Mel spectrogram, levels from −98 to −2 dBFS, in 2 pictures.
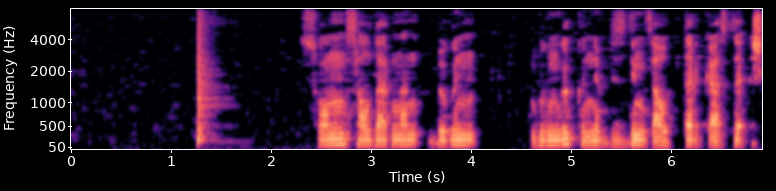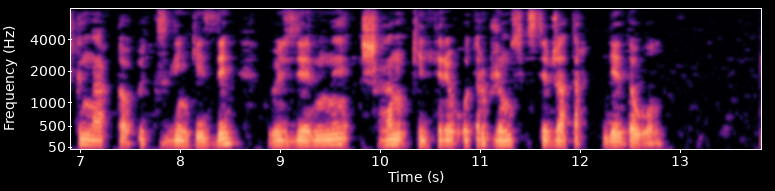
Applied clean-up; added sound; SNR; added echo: classical method Wiener filter.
